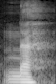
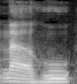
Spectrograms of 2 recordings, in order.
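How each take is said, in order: First: The word ends on a silent h consonant. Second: The word ends with an added u vowel. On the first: The speaker calls it right. "hurufnya kita matikan. Sehingga kita baca nah seperti itu" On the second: The speaker calls it wrong. "Jangan dibaca nahu baru berhenti"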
